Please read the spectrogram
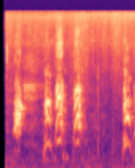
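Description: A six-week-old puppy yapping: about five short, high-pitched barks in quick succession.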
